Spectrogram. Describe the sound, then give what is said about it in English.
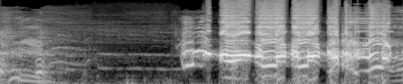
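A rooster-crowing alarm sound: a thin rising lead-in followed by a loud, harsh, strained crow that holds for about a second, with no voices. “That dog must have been losing his shit like that alarm going off.”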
